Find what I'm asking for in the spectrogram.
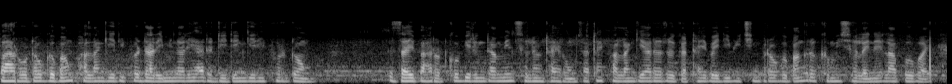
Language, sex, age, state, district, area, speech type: Bodo, male, 18-30, Assam, Chirang, urban, spontaneous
